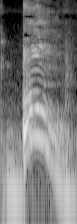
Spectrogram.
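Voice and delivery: usual speaking voice

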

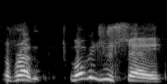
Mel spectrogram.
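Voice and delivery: talking through a mouthful of steak; words round a bite of food; mouth full. Real, not acted. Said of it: "pardon my full mouth here".

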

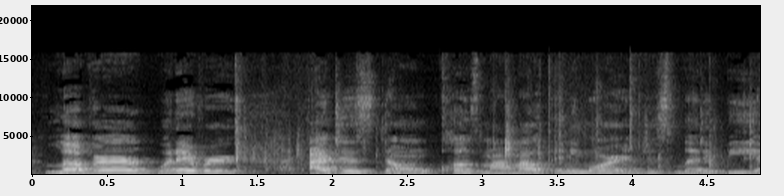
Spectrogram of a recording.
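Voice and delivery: usual speaking voice

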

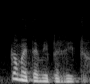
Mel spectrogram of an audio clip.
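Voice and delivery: soft drop out of the wail; sly offer. Acted. Mateo giving up his dog, soft and sly.

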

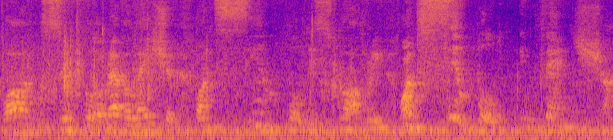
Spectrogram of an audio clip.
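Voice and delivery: low, fading into a whisper; dreamy whisper of his vision; hushed reverie. Acted. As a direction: breathe the words as a secret dream. Tesla's inner reverie.

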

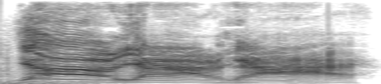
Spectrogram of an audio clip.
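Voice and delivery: loud pirate growl, falling each time. Acted. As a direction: bellow it like a rowdy pirate. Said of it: "The pirate says".

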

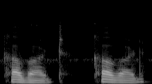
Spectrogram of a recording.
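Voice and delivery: cupboard said KUB-urd, the P silent. Shown as a demonstration. Teacher models cupboard as KUB-urd for viewers. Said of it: "The same pronunciation in both the countries".

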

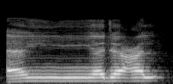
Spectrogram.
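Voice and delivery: أن يجعل chanted as ay-yaj'al, the y held nasally; merging with ghunna. Shown as a demonstration. Teacher repeats after asking if they heard, nasal merged chant. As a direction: melt the n of أن into the y of يجعل. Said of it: "هحول النون دي لياء".

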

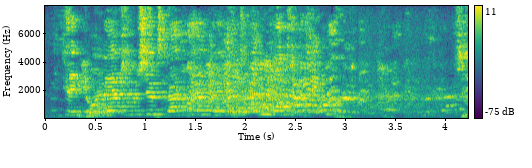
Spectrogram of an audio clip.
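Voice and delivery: put-on a lazy kid brushing off his dad; mocking teen kid. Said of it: "They look at you like".

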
